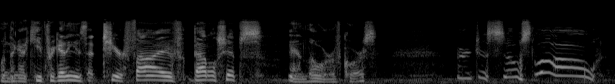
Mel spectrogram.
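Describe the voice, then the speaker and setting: Someone speaks with an American accent at a moderate pace. Noticeable background noise runs underneath. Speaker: video game streamer. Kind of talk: live gameplay commentary. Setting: live stream.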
